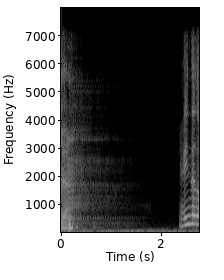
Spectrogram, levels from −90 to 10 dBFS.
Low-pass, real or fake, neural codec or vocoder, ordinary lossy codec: 7.2 kHz; fake; autoencoder, 22.05 kHz, a latent of 192 numbers a frame, VITS, trained on many speakers; none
